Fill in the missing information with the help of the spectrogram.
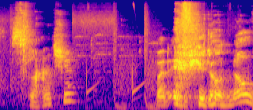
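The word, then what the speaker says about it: Sláinte: you go back no I think it's pronounced slantia but if you don't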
